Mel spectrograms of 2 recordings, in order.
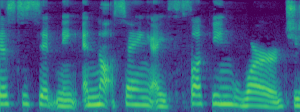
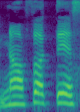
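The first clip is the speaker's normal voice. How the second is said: normal talking voice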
